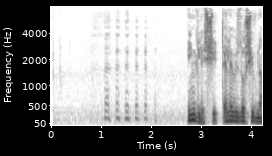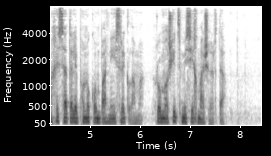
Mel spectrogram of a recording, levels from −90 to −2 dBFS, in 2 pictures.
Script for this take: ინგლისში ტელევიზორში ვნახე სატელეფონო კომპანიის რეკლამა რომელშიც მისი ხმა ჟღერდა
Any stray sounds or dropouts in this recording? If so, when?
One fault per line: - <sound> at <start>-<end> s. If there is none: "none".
- laugh at 0.8-2.3 s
